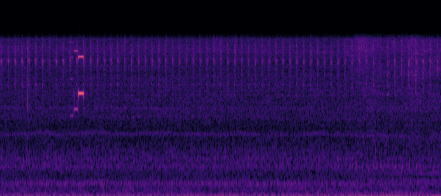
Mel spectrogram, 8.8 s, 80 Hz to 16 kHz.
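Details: 2020 Lada Largus, 3,300 km: rapid, regular ticking knock over idle that follows engine speed, coming and going whether cold or hot. Cause was a factory-defective cylinder head, replaced under warranty.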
